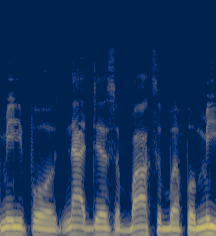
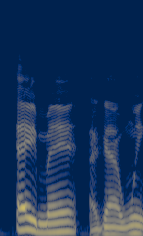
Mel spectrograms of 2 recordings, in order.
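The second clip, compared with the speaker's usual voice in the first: slow, unhurried, easygoing, drawn-out delivery; 4 semitones higher than usual. Retelling how someone announced his friend by phone: imitating his slow talk. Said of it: "You know he talk slow".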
